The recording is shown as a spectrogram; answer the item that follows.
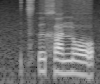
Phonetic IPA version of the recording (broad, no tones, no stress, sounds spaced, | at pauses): t͡sʼ ɘ x a n ɔ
